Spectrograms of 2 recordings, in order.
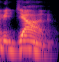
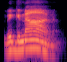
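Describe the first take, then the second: First: It is said the Arya Samaj way. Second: It is said the Gujarati speakers' way.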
